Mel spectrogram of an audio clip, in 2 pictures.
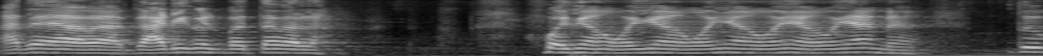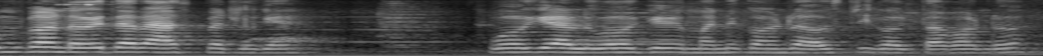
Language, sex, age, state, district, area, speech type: Kannada, female, 60+, Karnataka, Mysore, rural, spontaneous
